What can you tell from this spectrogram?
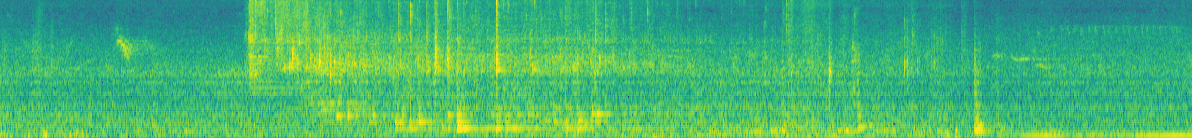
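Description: Water pouring from a plastic watering can into a tall square steel quench tank, splashing inside the hollow tube. It starts suddenly about two and a half seconds in, is loudest for about four seconds, then tapers off. The tank is being filled to check that its seams are watertight.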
